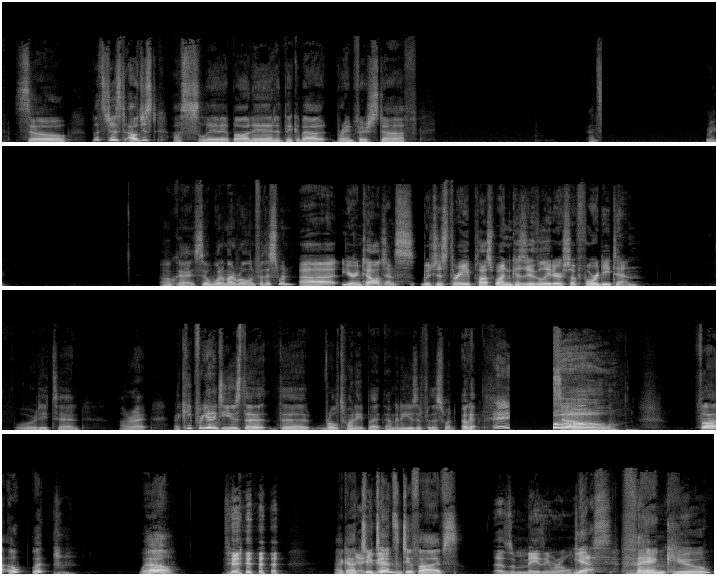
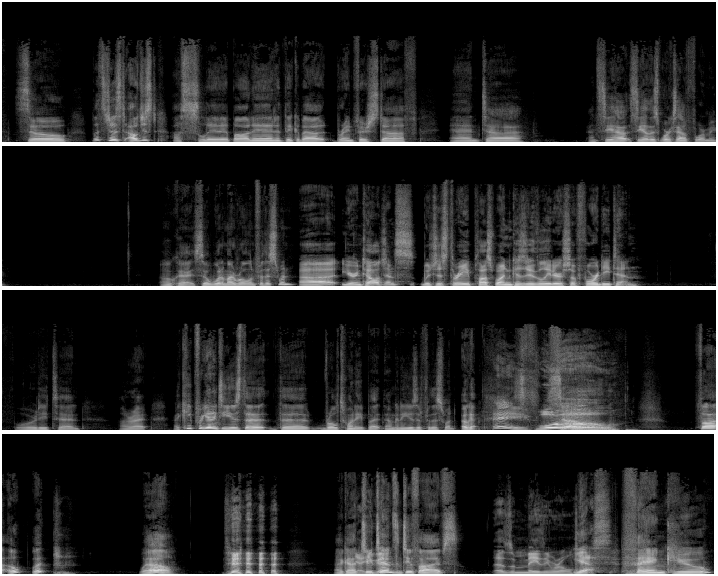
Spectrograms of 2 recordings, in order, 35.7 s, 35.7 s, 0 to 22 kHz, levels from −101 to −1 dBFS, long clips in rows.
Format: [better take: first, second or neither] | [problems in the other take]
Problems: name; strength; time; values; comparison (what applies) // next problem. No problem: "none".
second | audio cutting out; at 5.5 s for 1.5 s, at 7.5 s for 1.5 s and at 24 s for 0.5 s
